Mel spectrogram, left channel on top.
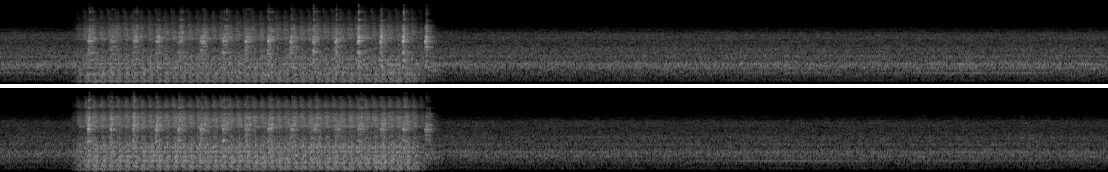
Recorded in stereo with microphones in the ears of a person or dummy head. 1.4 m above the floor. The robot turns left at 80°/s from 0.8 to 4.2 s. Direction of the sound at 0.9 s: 55° right (ahead or behind).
